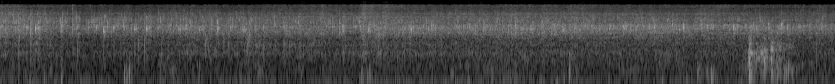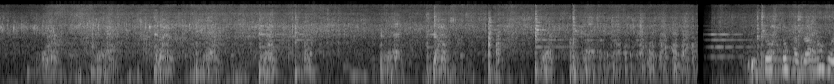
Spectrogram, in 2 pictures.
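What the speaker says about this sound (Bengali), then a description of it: "ইঁচড়গুলো অল্প ভেজে নেব।" Raw jackfruit pieces fry in oil for a Bengali jackfruit and prawn dish, a steady close sizzle with repeated scraping and clattering as the pieces are stirred, briefly dipping near the end before resuming.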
